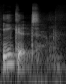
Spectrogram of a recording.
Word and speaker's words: Egret: Egret. Spelt differently. Like the bird.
